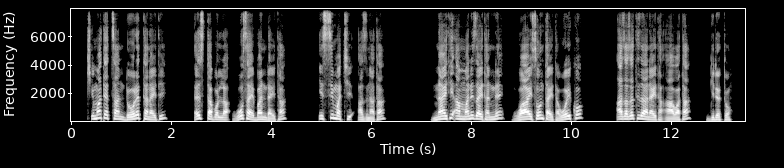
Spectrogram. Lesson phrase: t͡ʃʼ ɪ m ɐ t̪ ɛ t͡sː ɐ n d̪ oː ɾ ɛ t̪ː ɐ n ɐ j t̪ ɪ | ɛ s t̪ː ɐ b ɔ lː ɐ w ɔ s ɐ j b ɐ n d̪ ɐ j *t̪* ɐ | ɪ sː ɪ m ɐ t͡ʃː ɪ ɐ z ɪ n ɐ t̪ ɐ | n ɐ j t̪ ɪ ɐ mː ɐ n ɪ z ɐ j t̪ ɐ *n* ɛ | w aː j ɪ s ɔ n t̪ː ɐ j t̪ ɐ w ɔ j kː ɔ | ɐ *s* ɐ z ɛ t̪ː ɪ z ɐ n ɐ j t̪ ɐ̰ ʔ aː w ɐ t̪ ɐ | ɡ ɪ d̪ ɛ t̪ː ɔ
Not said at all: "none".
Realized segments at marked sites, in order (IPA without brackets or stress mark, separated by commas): t̪, nː, z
